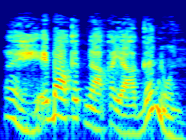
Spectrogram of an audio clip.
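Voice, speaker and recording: A woman's voice: fairly low pitch, sing-song, moderate pace, fairly bright tone, breathy edge, full character voice. An actress playing a concerned, chatty middle-aged mother in a Filipino radio drama, always asking questions. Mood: curious, concerned. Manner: inquisitive, concerned.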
